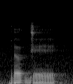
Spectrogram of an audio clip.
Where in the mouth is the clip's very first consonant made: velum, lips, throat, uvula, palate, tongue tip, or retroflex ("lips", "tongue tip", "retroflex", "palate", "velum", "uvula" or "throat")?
tongue tip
